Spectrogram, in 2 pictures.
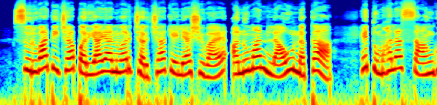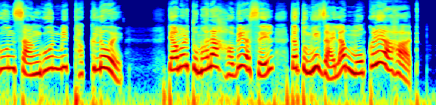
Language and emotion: Marathi, disgusted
